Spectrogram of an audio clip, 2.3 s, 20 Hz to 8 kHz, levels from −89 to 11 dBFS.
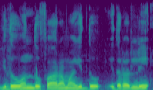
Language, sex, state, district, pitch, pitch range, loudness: Kannada, male, Karnataka, Bidar, 125 Hz, 120-140 Hz, -12 LUFS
